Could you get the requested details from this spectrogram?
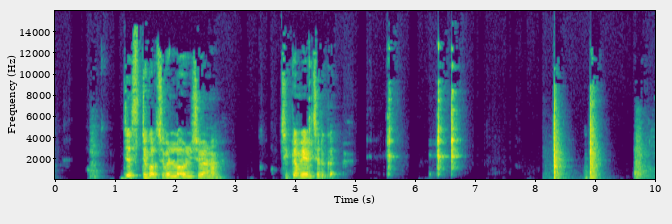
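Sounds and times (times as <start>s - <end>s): spoon clinking on metal pot: 5.5s - 6.9s.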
